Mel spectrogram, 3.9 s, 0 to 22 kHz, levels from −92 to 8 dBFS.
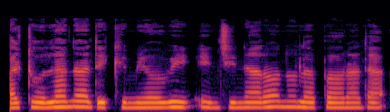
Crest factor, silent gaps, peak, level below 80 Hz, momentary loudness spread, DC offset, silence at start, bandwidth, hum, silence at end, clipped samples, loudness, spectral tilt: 14 dB; none; -10 dBFS; -66 dBFS; 6 LU; under 0.1%; 0.1 s; 10 kHz; none; 0.1 s; under 0.1%; -23 LUFS; -7 dB/octave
